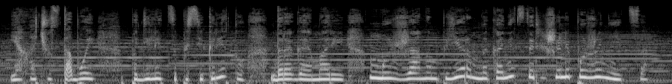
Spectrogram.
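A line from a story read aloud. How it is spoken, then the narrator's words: Whispered. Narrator (Russian): Шепотом сообщила стоящая рядом со мной девушка своей подруге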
